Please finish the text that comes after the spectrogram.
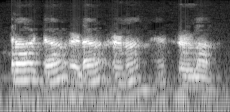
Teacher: Then we have a series of retroflex consonants, and Punjabi is the only Pakistani language which completes these 5 retroflex consonants. In Urdu we have only 3.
